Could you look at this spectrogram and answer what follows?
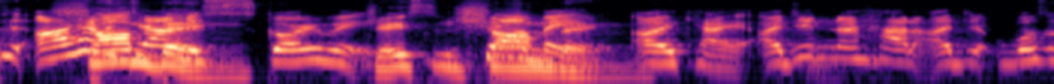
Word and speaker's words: Schombing: Jason Schombing. Okay, I didn't know I wasn't quite sure how to pronounce it.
